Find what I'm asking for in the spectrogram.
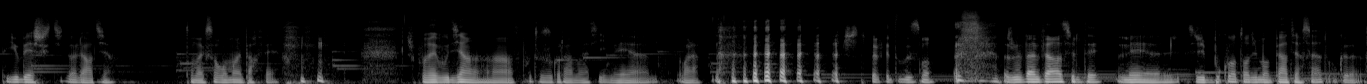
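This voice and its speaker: A man's voice: lowish voice, moderate pace, pauses often, dark tone, faint music behind. A man in his twenties hosting a casual live stream, answering viewer comments in a hesitant, reflective way with many fillers. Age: 20s. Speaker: livestream host.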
